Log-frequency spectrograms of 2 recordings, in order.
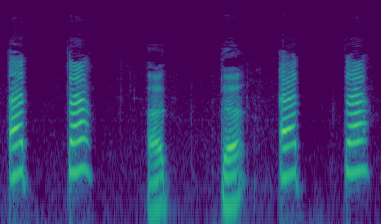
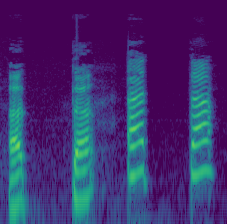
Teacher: او د تا اواز چې دی هغه نری دی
